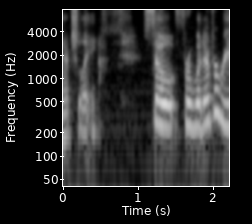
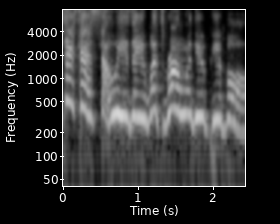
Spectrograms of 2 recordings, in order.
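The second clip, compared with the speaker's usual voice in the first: furious, high-pitched, angry screaming shout; 8 semitones higher than usual. Recounting a night of watching TV, retelling screaming at the TV. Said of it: "I'm screaming at the T V at this point".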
